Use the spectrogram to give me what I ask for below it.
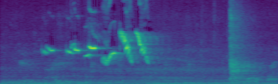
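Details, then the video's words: Double-collared Seedeater (tui-tui song type) giving a quick run of about six high, sweet whistled notes, some sliding downward, over a second or so, followed by a brief clack. "COLEIRO TUI TUI"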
